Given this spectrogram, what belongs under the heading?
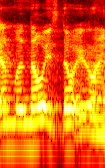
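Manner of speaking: ordinary delivery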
